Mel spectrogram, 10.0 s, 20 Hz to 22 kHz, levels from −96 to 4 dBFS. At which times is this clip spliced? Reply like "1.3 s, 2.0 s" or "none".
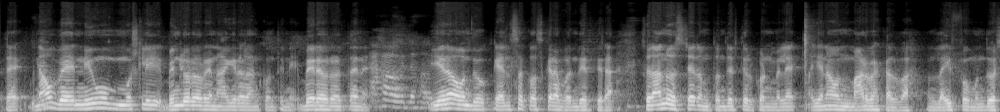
none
